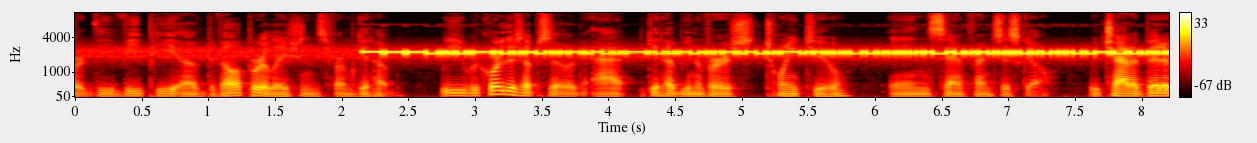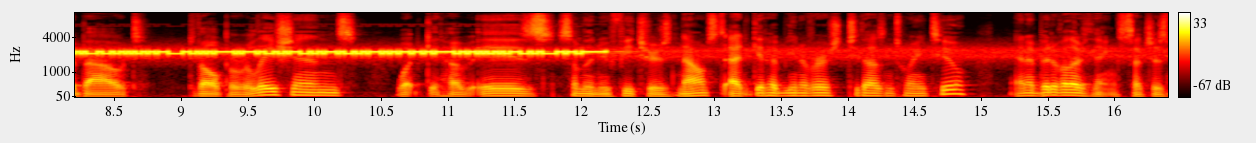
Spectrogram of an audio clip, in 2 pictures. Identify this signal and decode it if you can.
RTTY (45.45 baud, 170 Hz shift), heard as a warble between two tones, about 2200 Hz centre, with speech in English. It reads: AGN? AGN? PSE RPT UR NAME DE S54XAG K K1PSB TU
